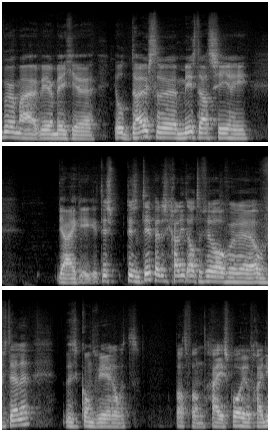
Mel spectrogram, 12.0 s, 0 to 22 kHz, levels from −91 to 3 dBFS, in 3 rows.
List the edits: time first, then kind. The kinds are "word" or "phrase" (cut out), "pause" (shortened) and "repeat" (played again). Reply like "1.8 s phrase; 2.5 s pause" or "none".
none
